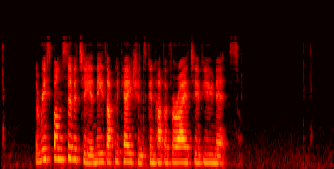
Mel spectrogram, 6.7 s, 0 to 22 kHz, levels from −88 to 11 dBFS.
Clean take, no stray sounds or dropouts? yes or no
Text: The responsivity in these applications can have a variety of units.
yes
